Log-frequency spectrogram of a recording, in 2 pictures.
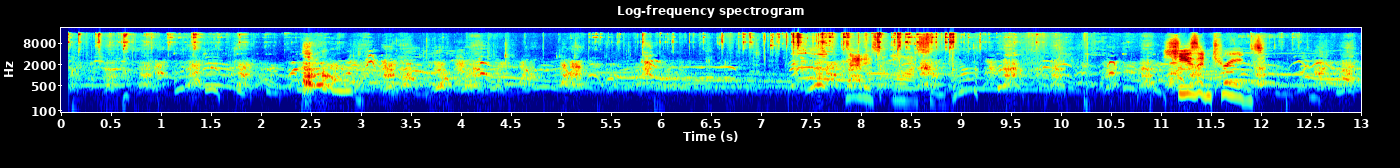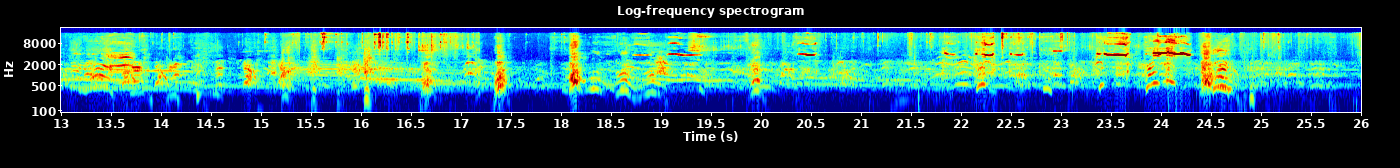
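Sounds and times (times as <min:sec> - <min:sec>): dogs whining and yipping: 0:00.1 - 0:26.0
dog yipping: 0:18.1 - 0:20.9, 0:21.8 - 0:25.3.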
